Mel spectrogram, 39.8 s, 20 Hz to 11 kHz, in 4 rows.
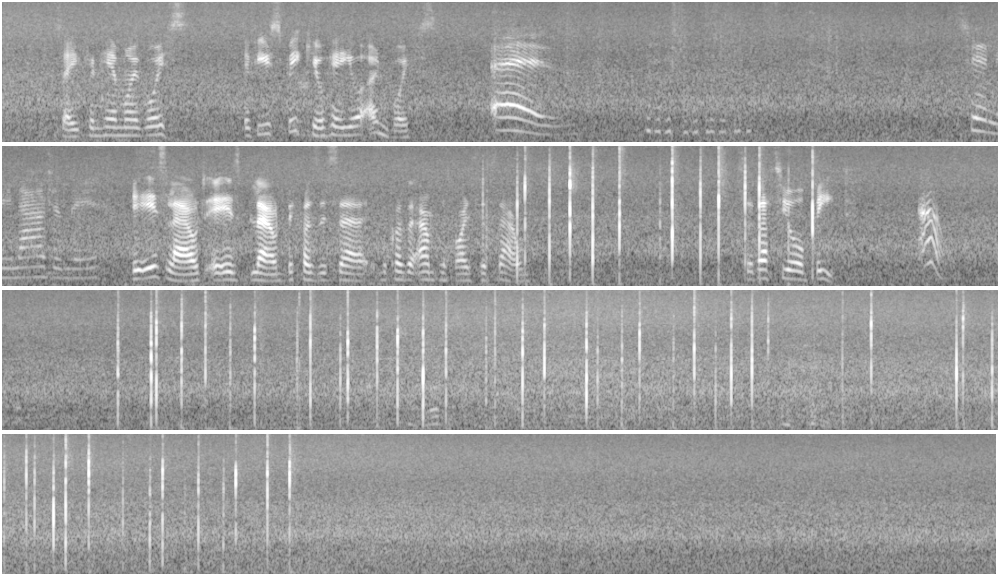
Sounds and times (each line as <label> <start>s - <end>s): percussion 11.3s - 18.6s
percussion 21.0s - 32.9s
